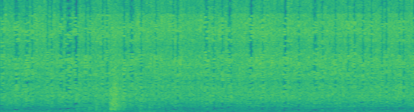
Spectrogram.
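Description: Chicken and vegetables sautéing in a stainless steel pan, a steady sizzle, with one short louder blip about a second in.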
